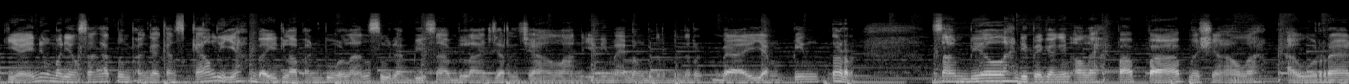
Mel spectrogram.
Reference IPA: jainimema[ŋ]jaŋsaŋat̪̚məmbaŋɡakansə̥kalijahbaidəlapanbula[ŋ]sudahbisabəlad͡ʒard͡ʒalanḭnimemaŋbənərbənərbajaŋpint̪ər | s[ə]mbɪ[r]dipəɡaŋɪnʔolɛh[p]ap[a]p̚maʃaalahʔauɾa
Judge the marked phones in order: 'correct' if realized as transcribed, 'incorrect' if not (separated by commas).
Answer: incorrect, incorrect, incorrect, incorrect, correct, correct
